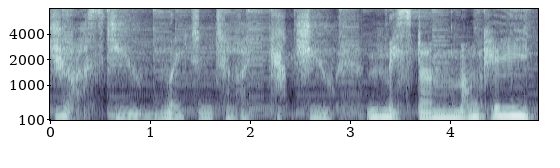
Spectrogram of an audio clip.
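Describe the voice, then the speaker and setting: A man speaks very slowly in a put-on character voice, pitched fairly high. Clear music plays in the background. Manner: growling, threatening.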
